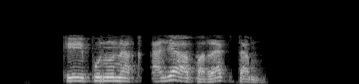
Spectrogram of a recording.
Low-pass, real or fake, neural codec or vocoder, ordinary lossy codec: 7.2 kHz; real; none; AAC, 16 kbps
